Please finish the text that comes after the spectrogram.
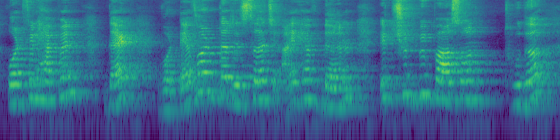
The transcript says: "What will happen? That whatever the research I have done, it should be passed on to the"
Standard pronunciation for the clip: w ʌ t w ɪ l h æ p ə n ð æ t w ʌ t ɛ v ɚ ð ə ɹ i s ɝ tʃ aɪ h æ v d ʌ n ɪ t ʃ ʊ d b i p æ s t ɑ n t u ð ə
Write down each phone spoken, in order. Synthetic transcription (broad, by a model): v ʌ t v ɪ l h æ p ə n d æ t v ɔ t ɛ v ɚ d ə ɹ i s ɝ tʃ aɪ h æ v d ʌ n ɪ t ʃ ʊ d b i p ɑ s ɑ n t u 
